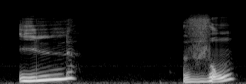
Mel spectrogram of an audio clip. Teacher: So ils vont, final T not pronounced.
